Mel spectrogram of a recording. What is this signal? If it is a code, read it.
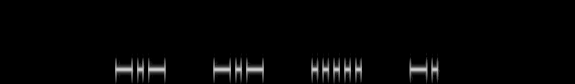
Morse code, heard as a keyed tone, about 22 wpm, spaced as for 12 wpm, 700 Hz. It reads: KK5N
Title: USA Call Signs - 3x Character Spacing - 22wpm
